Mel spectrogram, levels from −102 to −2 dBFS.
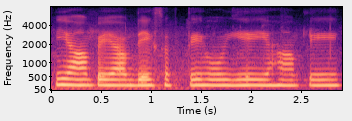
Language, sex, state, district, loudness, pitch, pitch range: Hindi, female, Haryana, Rohtak, -15 LUFS, 200 Hz, 200-205 Hz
